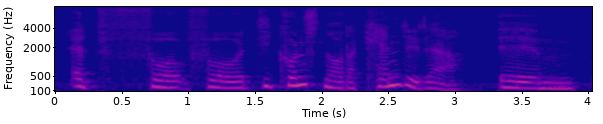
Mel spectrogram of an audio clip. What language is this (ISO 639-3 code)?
dan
